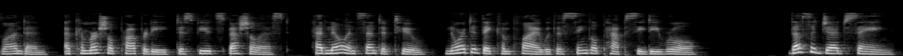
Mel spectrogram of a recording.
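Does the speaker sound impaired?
No.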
